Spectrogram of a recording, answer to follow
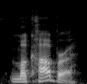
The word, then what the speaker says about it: macabre: And yeah, it's macabre. Right? I'm going to go slink back into the darkness. So... I have been mispronouncing.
